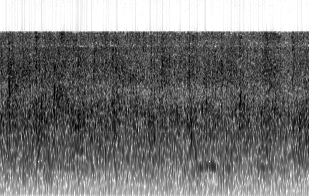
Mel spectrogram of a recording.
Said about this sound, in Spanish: Vamos a darle un fuerte aplauso a nuestro Dios Todopoderoso.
